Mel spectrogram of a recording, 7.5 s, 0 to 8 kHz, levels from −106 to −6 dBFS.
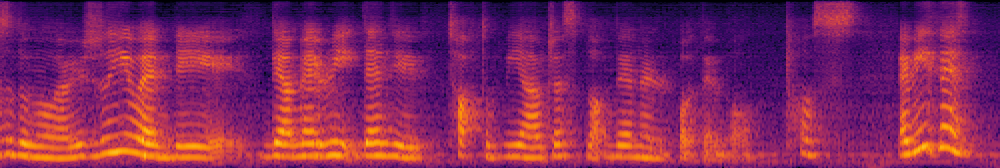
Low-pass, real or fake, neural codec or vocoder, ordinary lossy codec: none; fake; codec, 16 kHz, 0.3 kbps, FocalCodec; none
